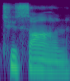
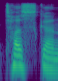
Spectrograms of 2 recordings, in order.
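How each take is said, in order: First: The name is said with no k sound inside. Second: The name is said with a k sound inside. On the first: The speaker calls it right. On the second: The speaker calls it wrong. "I s- always pronounce it wrong"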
